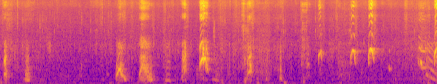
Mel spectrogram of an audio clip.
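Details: Two-week-old Poodle puppies from a Louisiana litter whimpering in short, separate, rising-and-falling squeals spaced about half a second to a second apart, fairly clear against a quiet background.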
